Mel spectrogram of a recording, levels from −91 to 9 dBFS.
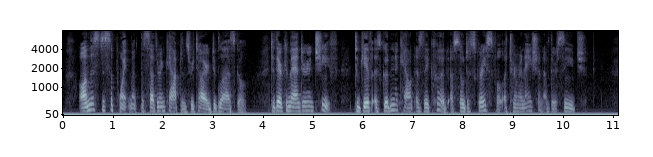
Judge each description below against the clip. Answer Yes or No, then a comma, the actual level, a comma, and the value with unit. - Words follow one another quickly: No, average, 170 wpm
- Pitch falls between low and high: Yes, medium, 145 Hz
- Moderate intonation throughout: Yes, average, 4.1 semitones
